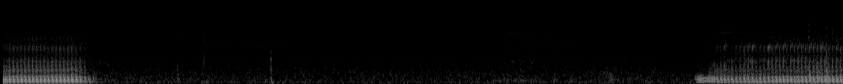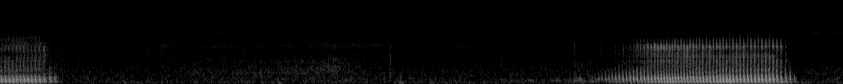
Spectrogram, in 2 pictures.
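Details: Sleeping French Bulldog snoring loudly indoors beside a person trying to nap; three long rasping snores, each about two seconds, spaced roughly seven seconds apart, with quiet breathing between.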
